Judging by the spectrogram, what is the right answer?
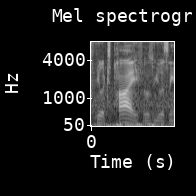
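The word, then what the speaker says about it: Félix Pie: random oriole a random one you like random felix pa you know what the heck is that so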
